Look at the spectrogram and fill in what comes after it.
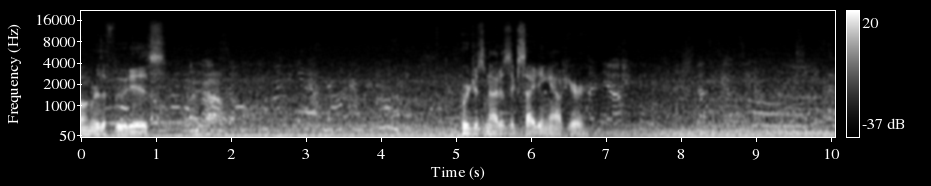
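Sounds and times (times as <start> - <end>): people chattering: 0.0 - 10.0
steady low rumble: 0.0 - 10.0.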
